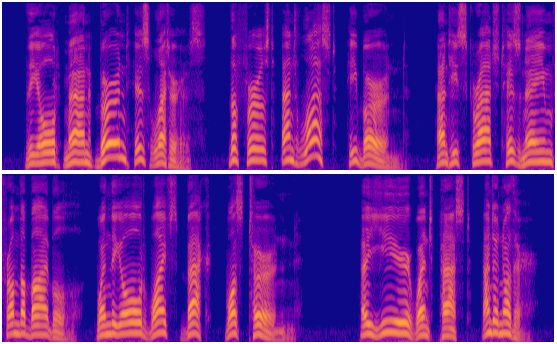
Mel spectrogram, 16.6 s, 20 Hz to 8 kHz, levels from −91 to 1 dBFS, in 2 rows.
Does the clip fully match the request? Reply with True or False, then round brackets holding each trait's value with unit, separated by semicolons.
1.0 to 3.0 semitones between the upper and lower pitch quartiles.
False (4.4 semitones)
